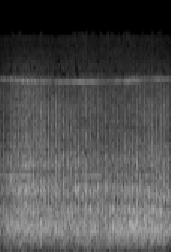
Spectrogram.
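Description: firefighting aircraft flying overhead

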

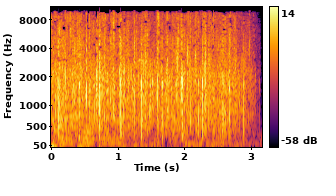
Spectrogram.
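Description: applause

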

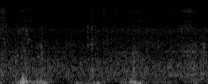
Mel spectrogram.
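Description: small stream flowing

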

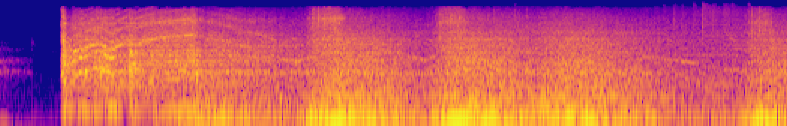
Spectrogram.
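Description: car engine accelerating

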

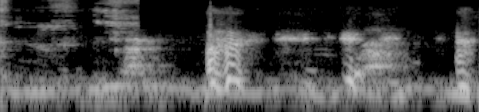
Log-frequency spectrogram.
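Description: dogs barking

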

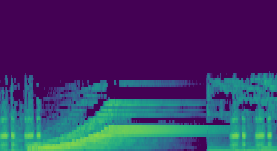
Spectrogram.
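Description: frog croaking

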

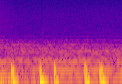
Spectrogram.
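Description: heartbeat

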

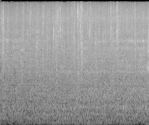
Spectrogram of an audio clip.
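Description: rain falling

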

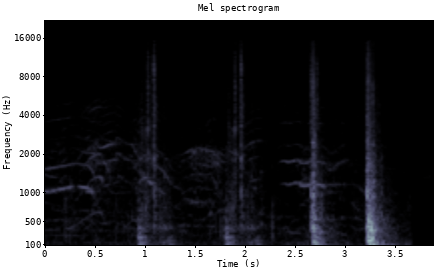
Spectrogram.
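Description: getting into car

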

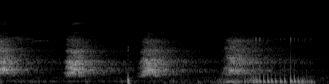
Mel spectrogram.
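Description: dog barking

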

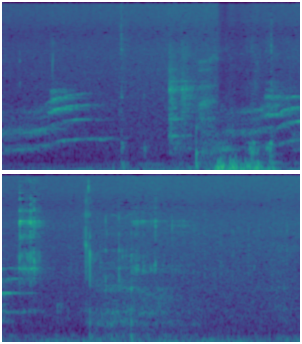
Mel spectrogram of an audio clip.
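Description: cat meowing

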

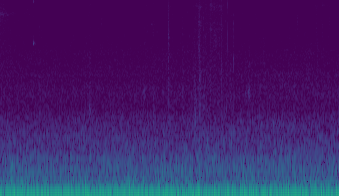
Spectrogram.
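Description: car driving

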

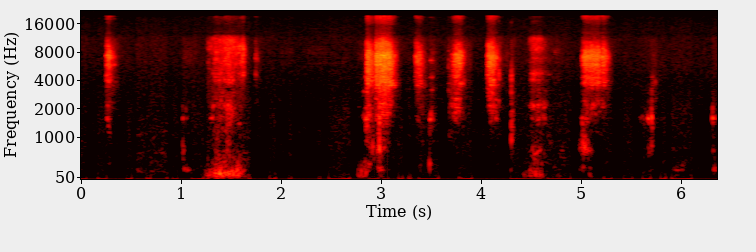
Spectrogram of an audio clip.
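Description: dog whimpering

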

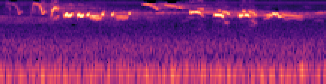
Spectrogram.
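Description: flock of birds chirping

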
